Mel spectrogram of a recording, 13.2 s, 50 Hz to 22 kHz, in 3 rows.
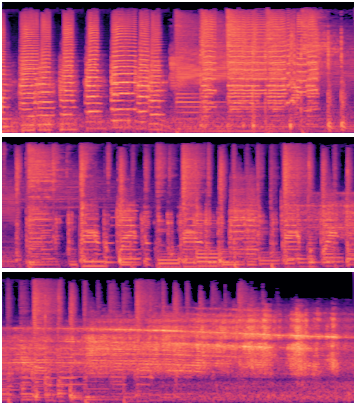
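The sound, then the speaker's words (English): Airplane engine noise in cruising flight gives a continuous loud roar, with a brighter hissing whoosh building toward the end. “We are currently cruising at an altitude of 35,000 feet, an airspeed of 450 miles per hour.”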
